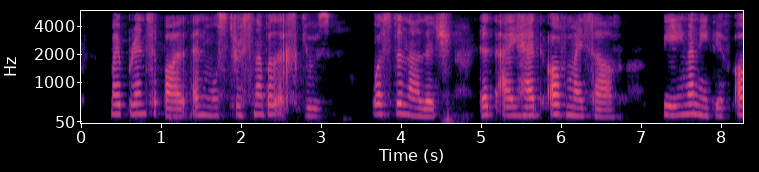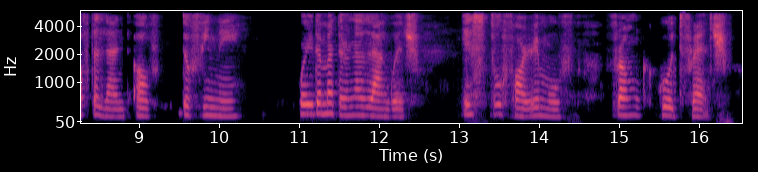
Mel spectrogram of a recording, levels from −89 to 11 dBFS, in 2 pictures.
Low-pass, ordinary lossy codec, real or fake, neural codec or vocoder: 5.4 kHz; AAC, 32 kbps; fake; codec, 16 kHz, 4 kbps, X-Codec, WavLM features, trained on Multilingual LibriSpeech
